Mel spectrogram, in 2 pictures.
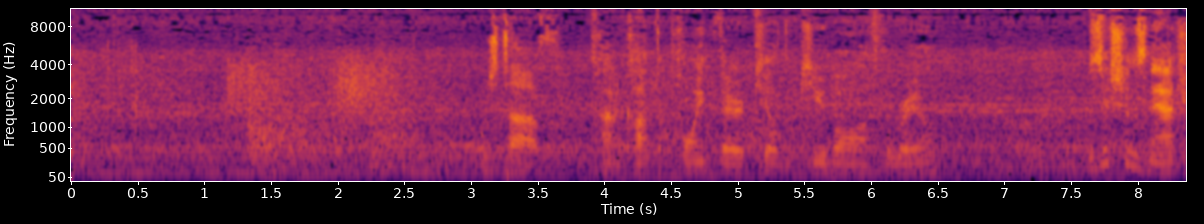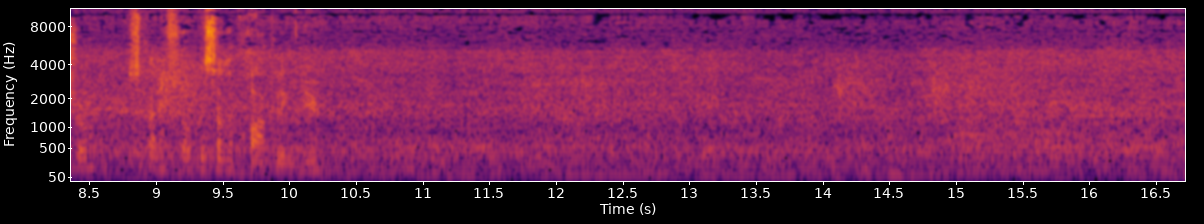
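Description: A crowd murmurs softly in a large hall.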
